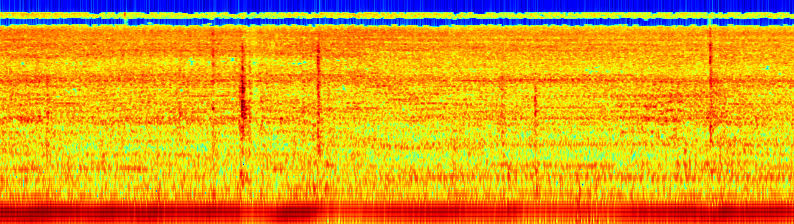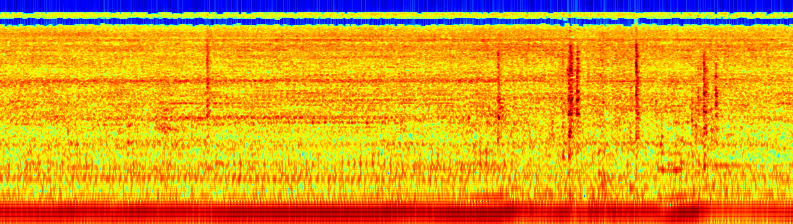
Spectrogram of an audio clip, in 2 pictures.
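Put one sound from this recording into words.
Clumps of soil thud and clatter into a metal truck bed.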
